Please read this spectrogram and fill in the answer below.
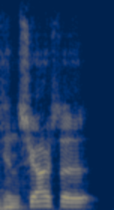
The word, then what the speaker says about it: Kinshasa: In Kinshasa, Zaire. – Yeah, you pronounced that right.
